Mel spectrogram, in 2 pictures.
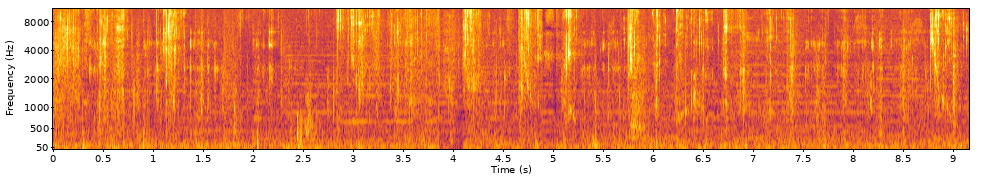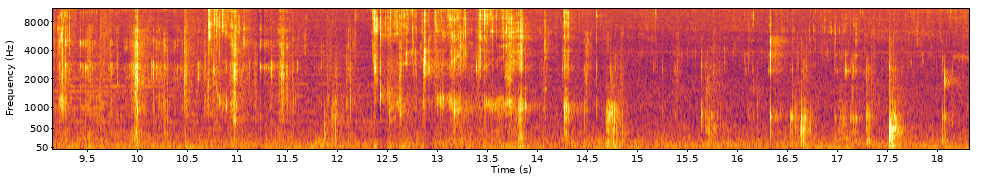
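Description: A person chewing and biting food close to the microphone, with many small, sharp, irregular clicks from the mouth and food.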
